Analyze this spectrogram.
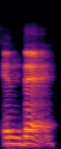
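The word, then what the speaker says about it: Indé: which means enemy so what we call ourselves is inde uh sounds very similar to den uh which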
